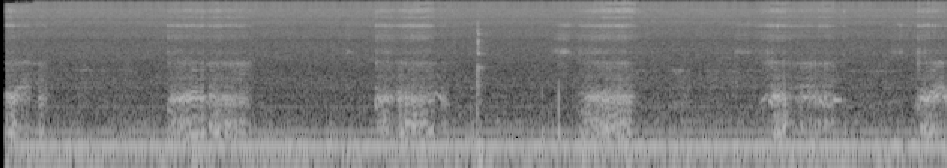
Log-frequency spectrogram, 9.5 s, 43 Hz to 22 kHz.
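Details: Loud snoring during sleep: steady, rhythmic snores about every two seconds, roughly 30 a minute, over a constant low hum.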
